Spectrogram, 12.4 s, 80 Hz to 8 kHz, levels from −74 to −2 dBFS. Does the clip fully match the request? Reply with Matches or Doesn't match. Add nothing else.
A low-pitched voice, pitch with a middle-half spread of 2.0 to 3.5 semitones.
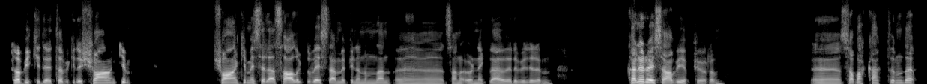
Doesn't match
